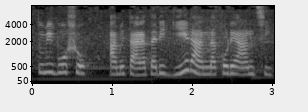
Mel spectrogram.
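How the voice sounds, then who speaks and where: A woman voicing a lively, kindly village housewife in a moral-tale cartoon, animated and exclaiming. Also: high-pitched, quick pace, natural voice. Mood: welcoming. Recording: music with strings behind the voice.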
